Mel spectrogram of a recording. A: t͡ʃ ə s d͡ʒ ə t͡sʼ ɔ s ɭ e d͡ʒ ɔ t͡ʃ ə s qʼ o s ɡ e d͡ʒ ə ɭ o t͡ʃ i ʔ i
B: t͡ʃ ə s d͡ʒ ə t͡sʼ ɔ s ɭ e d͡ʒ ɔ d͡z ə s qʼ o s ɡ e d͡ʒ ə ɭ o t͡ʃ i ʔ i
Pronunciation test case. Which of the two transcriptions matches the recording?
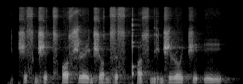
B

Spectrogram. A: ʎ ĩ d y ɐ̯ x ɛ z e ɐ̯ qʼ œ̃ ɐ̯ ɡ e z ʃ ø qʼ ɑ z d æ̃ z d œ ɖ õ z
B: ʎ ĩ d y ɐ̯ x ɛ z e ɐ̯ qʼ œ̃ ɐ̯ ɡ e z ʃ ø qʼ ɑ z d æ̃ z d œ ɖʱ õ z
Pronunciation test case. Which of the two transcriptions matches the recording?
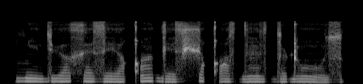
A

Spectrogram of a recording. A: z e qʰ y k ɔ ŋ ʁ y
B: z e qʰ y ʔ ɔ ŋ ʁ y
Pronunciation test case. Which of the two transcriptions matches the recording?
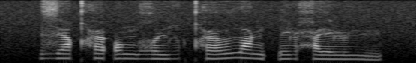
B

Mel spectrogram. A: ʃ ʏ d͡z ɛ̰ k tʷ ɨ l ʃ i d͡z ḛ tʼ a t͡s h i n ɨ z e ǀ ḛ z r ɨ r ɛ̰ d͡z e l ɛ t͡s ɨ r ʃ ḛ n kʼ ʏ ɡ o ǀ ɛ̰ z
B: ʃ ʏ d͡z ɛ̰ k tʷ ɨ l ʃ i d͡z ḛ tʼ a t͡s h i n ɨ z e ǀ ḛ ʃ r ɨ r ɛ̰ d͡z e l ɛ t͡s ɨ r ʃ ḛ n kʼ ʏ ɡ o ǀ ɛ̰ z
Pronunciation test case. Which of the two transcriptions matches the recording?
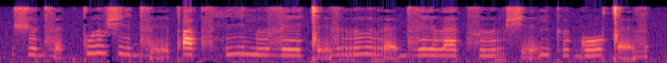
A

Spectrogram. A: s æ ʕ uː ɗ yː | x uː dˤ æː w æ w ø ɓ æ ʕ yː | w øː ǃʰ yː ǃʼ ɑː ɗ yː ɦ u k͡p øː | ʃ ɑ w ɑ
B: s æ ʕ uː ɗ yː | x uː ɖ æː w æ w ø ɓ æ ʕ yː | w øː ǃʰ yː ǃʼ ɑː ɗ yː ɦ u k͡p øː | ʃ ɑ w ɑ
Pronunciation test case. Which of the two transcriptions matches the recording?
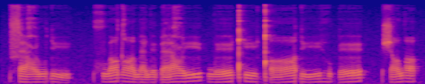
A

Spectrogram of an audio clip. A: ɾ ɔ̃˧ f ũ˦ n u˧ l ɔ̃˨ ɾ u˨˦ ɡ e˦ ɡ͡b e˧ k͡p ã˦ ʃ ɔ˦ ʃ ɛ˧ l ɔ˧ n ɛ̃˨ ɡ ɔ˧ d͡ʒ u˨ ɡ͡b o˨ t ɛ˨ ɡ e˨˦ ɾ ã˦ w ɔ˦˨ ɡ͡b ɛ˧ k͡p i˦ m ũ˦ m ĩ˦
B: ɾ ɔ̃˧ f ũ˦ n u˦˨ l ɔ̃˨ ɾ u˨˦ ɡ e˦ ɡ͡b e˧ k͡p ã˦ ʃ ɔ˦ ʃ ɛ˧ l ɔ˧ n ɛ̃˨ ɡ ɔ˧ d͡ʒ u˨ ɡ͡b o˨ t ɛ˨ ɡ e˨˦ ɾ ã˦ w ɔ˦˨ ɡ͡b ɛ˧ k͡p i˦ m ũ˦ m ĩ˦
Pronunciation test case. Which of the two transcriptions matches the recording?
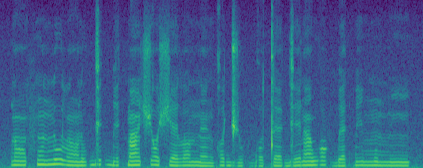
B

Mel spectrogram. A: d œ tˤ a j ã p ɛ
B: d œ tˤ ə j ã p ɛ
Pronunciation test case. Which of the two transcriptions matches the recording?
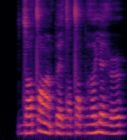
B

